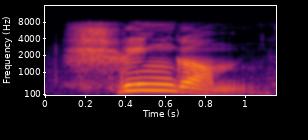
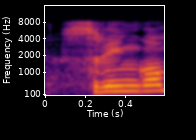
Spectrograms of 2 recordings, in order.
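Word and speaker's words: শৃঙ্গম্: ইয়া ইয়াথা মেরু গিরে শৃঙ্গাম শৃঙ্গম বলা যাবে না শৃঙ্গাম উময় গয় শৃঙ্গাম তয়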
